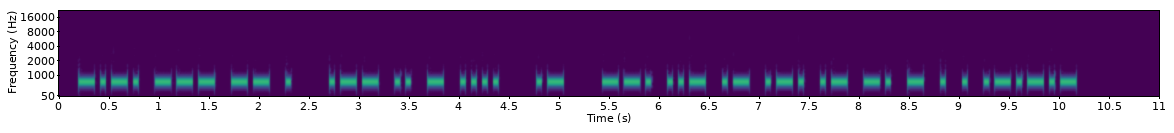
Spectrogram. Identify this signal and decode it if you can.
Morse code, heard as a keyed tone, about 22 wpm, 700 Hz. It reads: COME WITH A GUARANTEE.
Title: Sentences from Top 1600 Words 22wpm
